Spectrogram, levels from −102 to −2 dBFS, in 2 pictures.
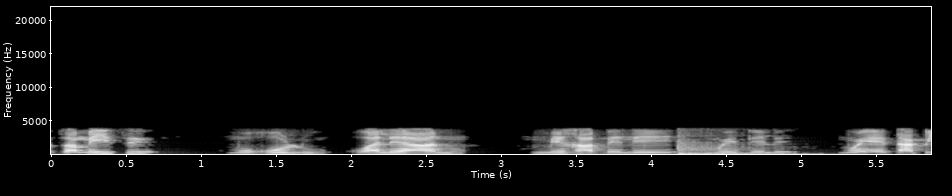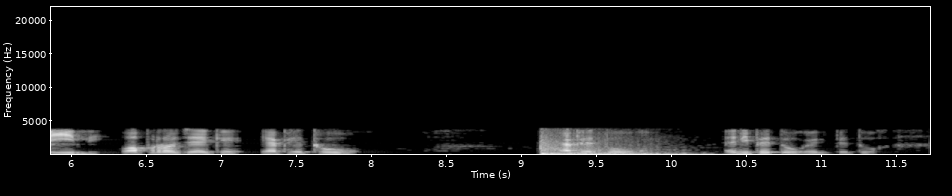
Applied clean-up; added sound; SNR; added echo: classical method spectral subtraction.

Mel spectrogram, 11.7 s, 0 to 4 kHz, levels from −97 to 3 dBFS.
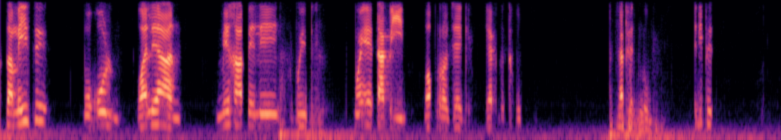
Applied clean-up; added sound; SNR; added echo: neural diffusion model UNIVERSE++.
